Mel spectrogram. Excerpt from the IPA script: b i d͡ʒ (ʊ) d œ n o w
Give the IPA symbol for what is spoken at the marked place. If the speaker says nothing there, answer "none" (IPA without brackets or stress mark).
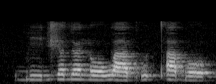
ə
